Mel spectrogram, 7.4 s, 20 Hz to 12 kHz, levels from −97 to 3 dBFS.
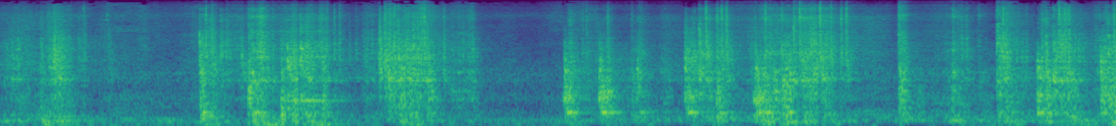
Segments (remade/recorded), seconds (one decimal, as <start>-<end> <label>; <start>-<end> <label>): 0.0-1.3 recorded; 1.3-2.2 remade; 2.2-3.9 recorded; 3.9-6.5 remade; 6.5-7.4 recorded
